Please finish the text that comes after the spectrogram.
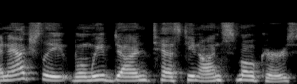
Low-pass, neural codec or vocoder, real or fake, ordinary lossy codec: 7.2 kHz; codec, 16 kHz, 16 kbps, FreqCodec, smaller model; fake; MP3, 48 kbps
